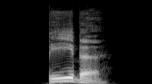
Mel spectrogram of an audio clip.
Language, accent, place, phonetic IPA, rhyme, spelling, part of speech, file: German, Germany, Berlin, [ˈbeːbə], -eːbə, bebe, verb, De-bebe.ogg
- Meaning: inflection of beben: 1. first-person singular present 2. first/third-person singular subjunctive I 3. singular imperative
